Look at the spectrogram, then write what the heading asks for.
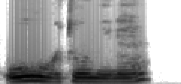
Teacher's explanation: همزة but if you join you pronounce the second همزة but if you start from it you pronounce the first همزة and the second همزة becomes a letter of مد فهذا كل هذا مد بدل وأيضا so مد البدل مد البدل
